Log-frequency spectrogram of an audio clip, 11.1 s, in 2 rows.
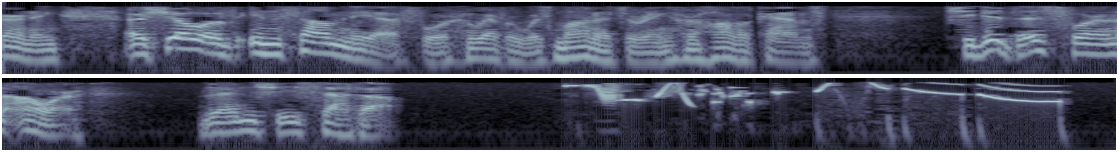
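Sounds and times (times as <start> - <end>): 
speech: 0.0 - 7.6
robot beeping and warbling: 8.4 - 11.0.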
